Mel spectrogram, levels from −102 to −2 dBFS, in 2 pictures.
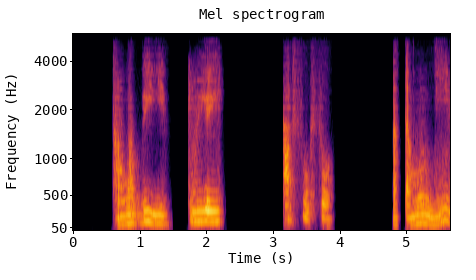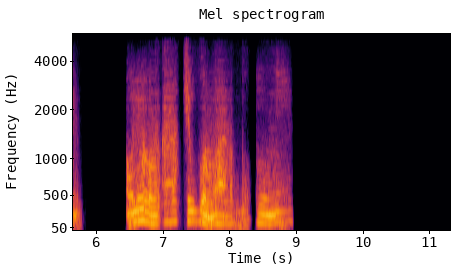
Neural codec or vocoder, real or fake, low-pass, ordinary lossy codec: codec, 44.1 kHz, 0.9 kbps, DAC; fake; 5.4 kHz; none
